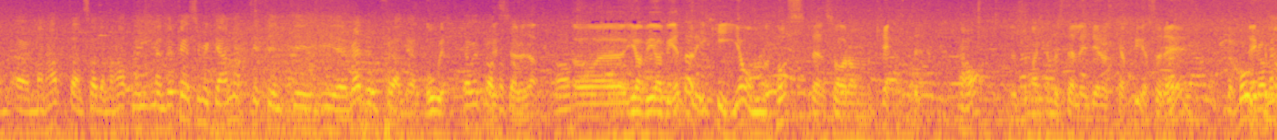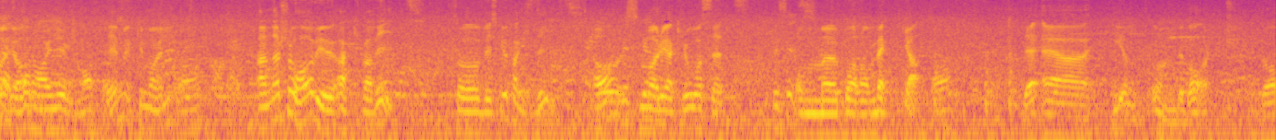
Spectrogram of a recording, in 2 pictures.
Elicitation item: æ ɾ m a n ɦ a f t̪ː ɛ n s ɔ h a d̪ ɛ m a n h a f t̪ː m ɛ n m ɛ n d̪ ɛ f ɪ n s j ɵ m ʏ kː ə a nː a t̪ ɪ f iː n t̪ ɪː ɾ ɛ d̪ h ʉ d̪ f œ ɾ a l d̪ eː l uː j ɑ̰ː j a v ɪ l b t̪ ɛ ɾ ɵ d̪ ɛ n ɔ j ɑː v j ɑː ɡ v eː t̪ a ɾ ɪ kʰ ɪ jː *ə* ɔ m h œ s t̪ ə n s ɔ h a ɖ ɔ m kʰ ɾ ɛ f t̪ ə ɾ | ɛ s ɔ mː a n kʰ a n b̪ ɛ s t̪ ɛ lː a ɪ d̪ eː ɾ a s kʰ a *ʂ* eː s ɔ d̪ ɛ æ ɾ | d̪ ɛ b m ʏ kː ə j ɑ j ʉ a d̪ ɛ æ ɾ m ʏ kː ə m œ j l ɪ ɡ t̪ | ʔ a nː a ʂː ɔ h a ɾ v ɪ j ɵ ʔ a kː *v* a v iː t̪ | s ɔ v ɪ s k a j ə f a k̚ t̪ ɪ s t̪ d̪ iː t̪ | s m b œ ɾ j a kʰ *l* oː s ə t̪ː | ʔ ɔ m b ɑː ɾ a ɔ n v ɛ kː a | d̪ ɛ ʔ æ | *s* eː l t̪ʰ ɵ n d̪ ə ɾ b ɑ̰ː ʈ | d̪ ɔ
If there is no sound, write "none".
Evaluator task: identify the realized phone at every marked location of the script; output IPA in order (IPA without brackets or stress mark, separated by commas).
a, f, v, ɾ, h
